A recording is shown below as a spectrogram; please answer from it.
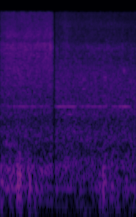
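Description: Steady outdoor background noise with a faint, steady high-pitched tone running through it, and a brief break about a second in.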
